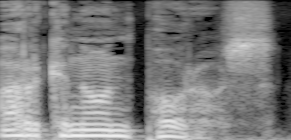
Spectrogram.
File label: Draenei Male Greeting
